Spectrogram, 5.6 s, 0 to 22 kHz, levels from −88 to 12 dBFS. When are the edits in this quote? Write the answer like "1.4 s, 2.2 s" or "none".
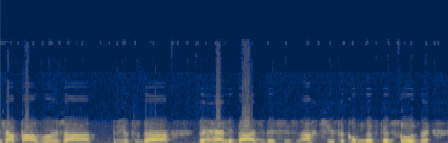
3.3 s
